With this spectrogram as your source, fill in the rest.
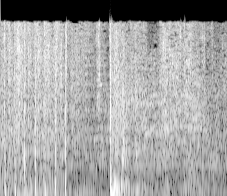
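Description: An explosion bangs.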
